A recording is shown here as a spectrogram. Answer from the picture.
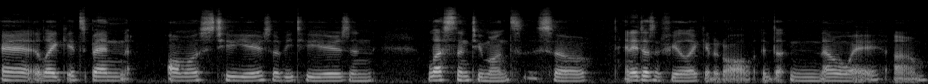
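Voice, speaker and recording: Using fairly even intonation, a woman of medium pitch speaks at a fairly slow pace. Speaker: vlogger. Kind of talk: casual vlog monologue. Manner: halting, many fillers.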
